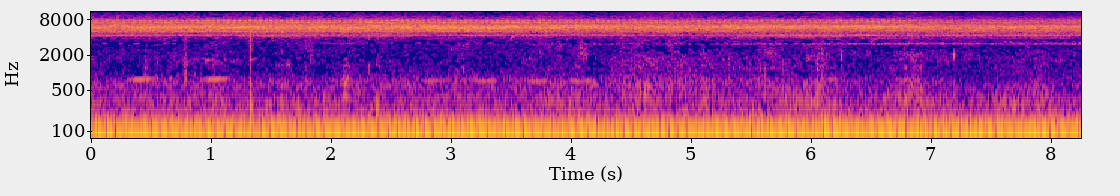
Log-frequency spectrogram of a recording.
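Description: Steady, high-pitched, unbroken drone of a chorus of insects.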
